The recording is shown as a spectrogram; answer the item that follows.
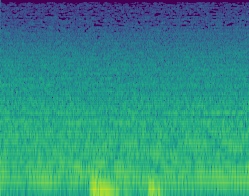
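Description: Slow background music of sustained held tones, with a low double thump like a heartbeat about a second in.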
